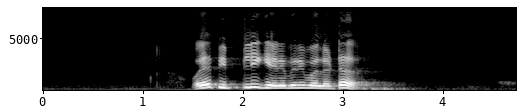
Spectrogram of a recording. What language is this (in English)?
Sinhala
